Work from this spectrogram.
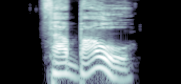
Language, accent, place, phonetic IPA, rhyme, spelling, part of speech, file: German, Germany, Berlin, [fɛɐ̯ˈbaʊ̯], -aʊ̯, verbau, verb, De-verbau.ogg
- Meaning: 1. singular imperative of verbauen 2. first-person singular present of verbauen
